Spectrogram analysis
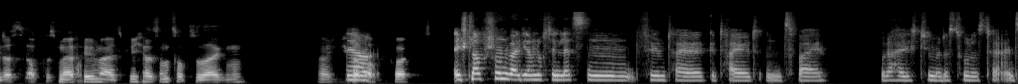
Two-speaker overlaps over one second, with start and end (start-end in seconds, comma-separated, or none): none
